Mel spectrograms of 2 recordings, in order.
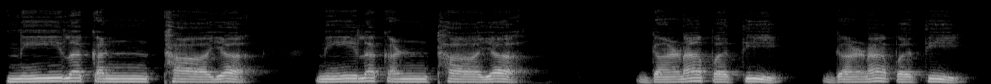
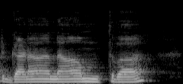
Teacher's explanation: When M meets with t, th, d, dh, then that M sound will translate into na.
